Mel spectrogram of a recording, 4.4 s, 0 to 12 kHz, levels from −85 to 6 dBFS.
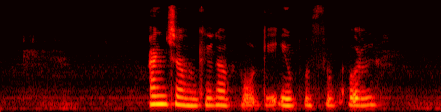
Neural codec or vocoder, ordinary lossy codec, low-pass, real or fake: autoencoder, 22.05 kHz, a latent of 192 numbers a frame, VITS, trained on one speaker; none; 9.9 kHz; fake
